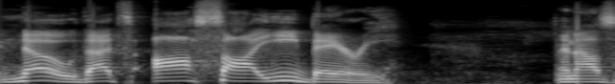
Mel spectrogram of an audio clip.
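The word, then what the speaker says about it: açaí: just like that and everybody's like no that's acai berry and I was like what it's spelled just like that too. I said, "It's pronounced how?" They said, "It's acai."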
